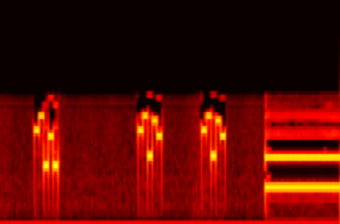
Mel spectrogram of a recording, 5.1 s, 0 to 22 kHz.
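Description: Five-tone selective call (ZVEI), heard as quick runs of five tones, tones of about 70 ms. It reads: 88171 88307 88307
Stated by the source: ZVEI five-tone selective call 88352 received on an SDR.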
